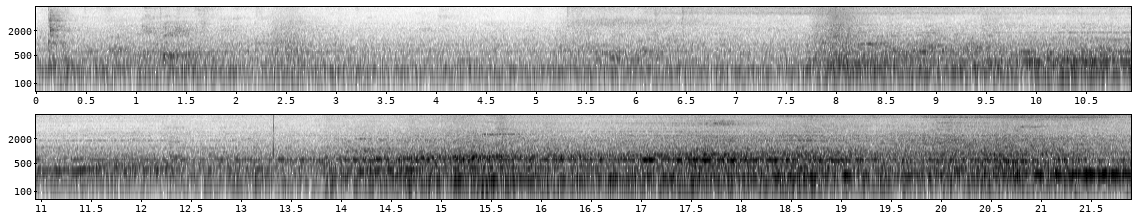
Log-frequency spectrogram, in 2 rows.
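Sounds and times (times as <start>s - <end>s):
train station ambience in Paris: 0.0s - 21.9s.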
